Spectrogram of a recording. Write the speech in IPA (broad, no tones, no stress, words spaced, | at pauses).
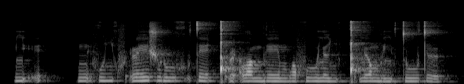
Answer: lʲḛ | nḛfuʎɔ̰ fḛɭeːʃu ɾuːxṵteː ǃṵɭḛlˠʏː mbeːmbɔ fuːlʲɔ ʎṵǃṵlʲɔmbe lʲṵtuːtʏː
